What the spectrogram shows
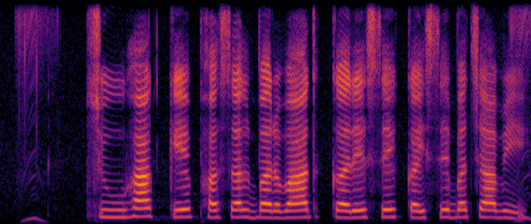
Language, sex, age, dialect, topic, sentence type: Magahi, female, 18-24, Central/Standard, agriculture, question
